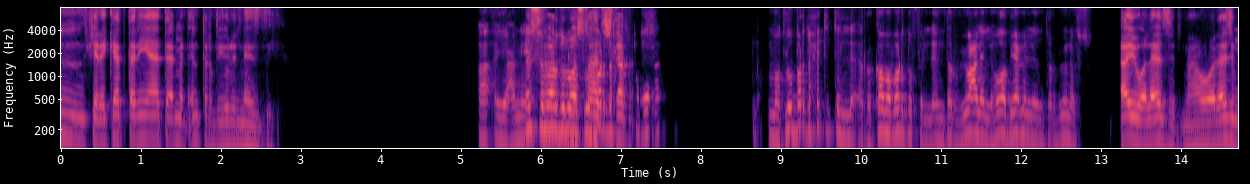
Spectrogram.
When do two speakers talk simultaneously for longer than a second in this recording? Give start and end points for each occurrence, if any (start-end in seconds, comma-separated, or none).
5.8-7.2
